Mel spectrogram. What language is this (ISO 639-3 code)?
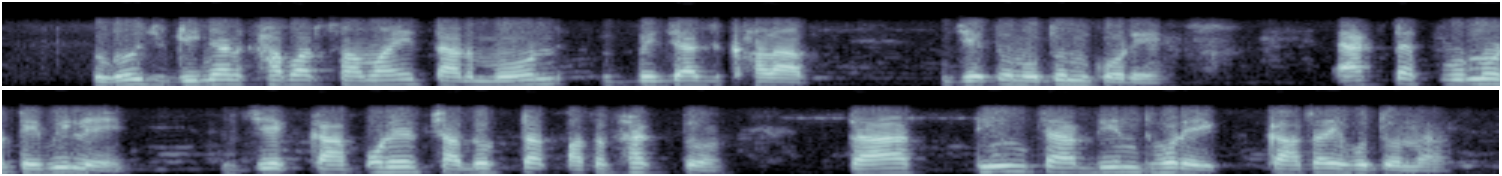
ben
